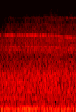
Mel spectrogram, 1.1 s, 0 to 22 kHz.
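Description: Freewing AL37 RC model jet with flaps out flying overhead at reduced power, a steady broadband engine roar heard alone, moderately loud and continuous.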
